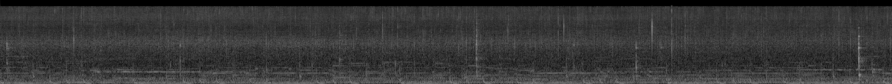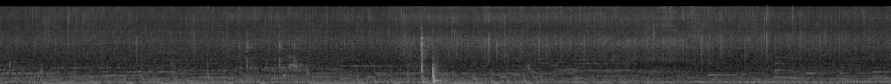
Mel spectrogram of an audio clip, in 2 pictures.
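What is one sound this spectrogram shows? Water simmers and bubbles steadily in a pot.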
